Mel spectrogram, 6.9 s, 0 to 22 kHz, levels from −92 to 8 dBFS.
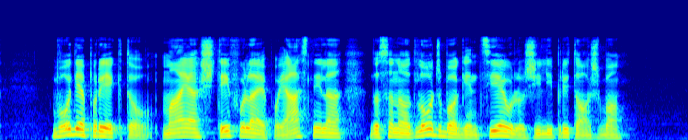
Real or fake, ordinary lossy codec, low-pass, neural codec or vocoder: real; none; 7.2 kHz; none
